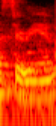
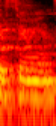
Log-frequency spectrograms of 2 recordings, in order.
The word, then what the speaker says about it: Assyrian: is and who the Assyrians are first of all it's spelled asss y r i a n a lot of people mistake it with Syrian but we're a Syrian um so Assyria I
